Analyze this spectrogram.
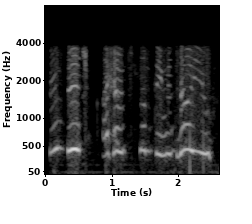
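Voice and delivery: very high, wailing whine of the listener; high crying voice. Acted. The listener confessing to Pimpich in a high crying voice. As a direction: squeak it out like a crybaby.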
